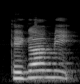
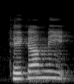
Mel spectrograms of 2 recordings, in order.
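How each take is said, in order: Both takes have the same delivery.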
